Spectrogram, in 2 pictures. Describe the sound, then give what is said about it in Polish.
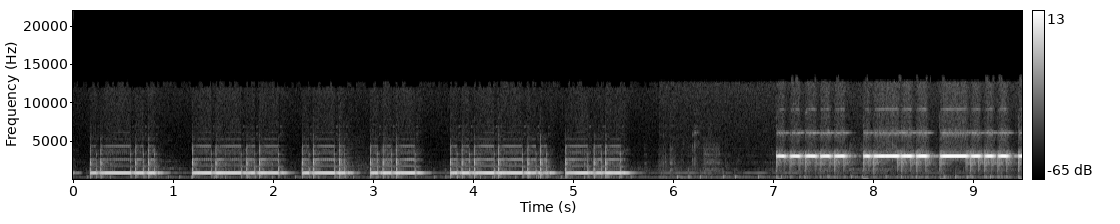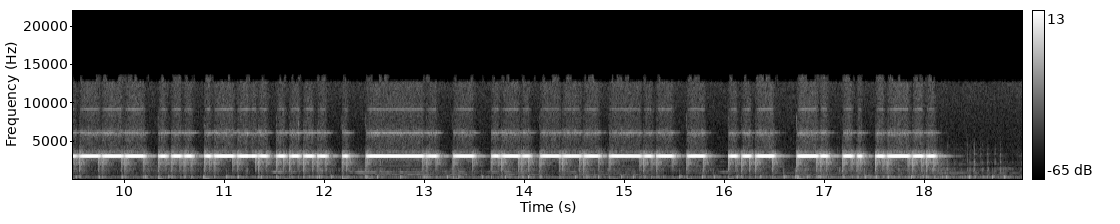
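Morse code radio signals from ships, received at a coastal radio station: a lower tone keyed in rhythmic dot-dash bursts for about five seconds, then, after a short gap, a higher-pitched tone keyed rapidly in long, dense runs. “Płyną też rozmowy według znanych tylko radiooperatorom i radiooficerom statkowym rozmowy przy pomocy umownych znaków Morsa.”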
